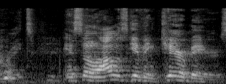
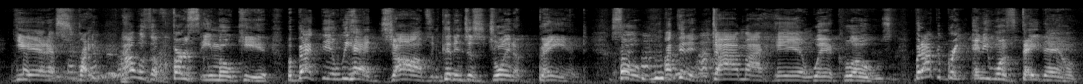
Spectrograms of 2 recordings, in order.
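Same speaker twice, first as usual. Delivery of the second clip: irritable cartoon bear telling his showbiz story, pitched higher; higher-pitched, put-upon storyteller; Grumpy Bear; 6 semitones higher than usual. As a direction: gripe through a jaded actor's memoir.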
